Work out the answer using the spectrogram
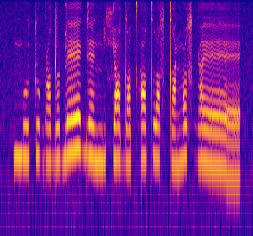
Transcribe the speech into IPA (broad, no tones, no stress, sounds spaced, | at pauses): m u t u ɡʷ ɛ dˤ o ɖ ɛː ɡ ɛ ŋ ɪ ç o dˤ o t̪ʰ o tˤ ðˤ u sˤ t a ŋ o sˤ ɡ ɛː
